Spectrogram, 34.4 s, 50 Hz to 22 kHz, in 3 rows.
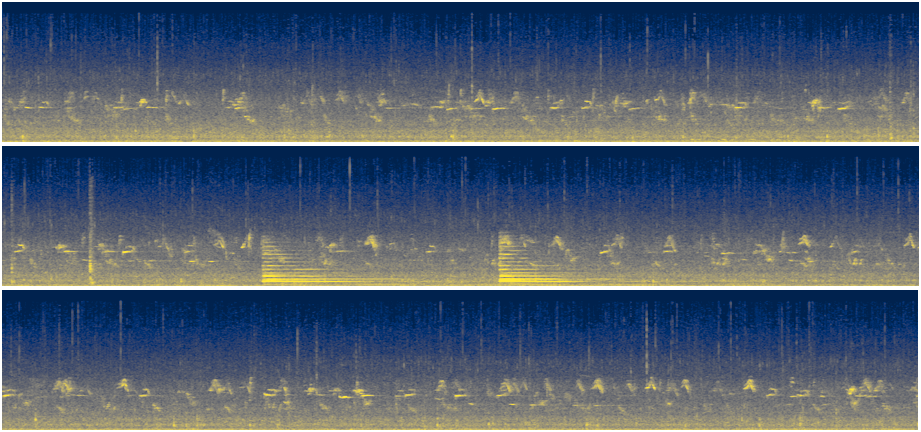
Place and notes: Opatje selo, Miren, Slovenija - Rainy day in Opatje selo
Rainy day, bird's singing, the church bell strikes twice for the announcement of half an hour.
Recorded with ZOOM H5 and LOM Uši Pro, AB Stereo Mic Technique, 40cm apart.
